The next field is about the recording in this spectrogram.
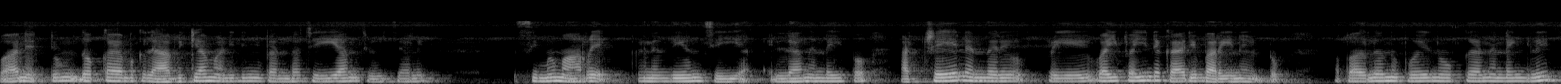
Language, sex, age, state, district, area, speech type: Malayalam, female, 45-60, Kerala, Palakkad, rural, spontaneous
